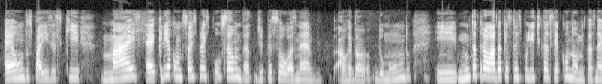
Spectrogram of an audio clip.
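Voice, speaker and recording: A woman's voice: fairly high pitch, dry recording, muffled recording. A woman with a Brazilian accent interviewing a podcast guest in a conversational, question-led way.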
